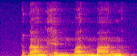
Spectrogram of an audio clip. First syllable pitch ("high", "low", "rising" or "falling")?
low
